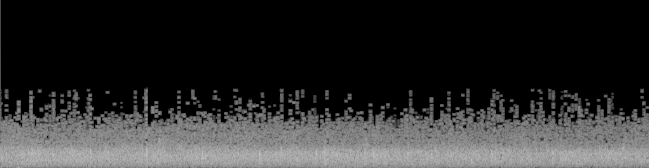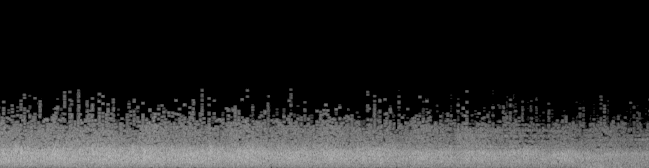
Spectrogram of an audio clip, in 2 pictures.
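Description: An audience applauds steadily for the whole stretch, a dense wash of clapping hands at an even, sustained volume that tapers only slightly toward the end, with no voices standing out.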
